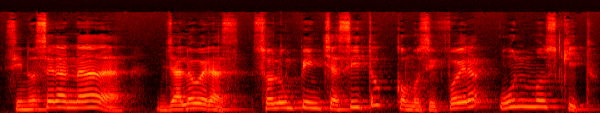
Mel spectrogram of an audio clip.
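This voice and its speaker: A man's voice: sits high, very animated, a little slow, a little mellow, pitched above the performer's own voice. A man voicing a kind female nurse in a children's story, soothing and coaxing.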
